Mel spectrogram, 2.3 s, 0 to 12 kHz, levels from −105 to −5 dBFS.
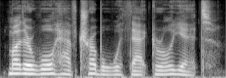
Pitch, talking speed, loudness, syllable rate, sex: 175 Hz, 210 wpm, -17 LUFS, 5.0 syllables/s, female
